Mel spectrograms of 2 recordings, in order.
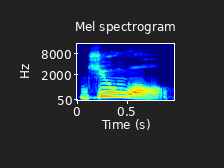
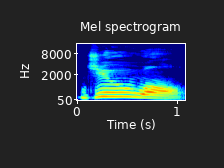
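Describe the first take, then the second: First: A schwa vowel comes before the L. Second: The same.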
